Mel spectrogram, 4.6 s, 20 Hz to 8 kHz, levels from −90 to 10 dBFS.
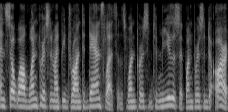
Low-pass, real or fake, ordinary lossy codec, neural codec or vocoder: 7.2 kHz; fake; Opus, 64 kbps; codec, 24 kHz, 3 kbps, HILCodec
